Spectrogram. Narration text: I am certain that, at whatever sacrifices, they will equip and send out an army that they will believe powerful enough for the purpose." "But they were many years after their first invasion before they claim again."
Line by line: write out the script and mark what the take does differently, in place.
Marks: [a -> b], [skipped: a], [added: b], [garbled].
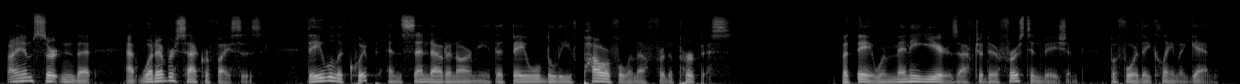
I am certain that, at whatever sacrifices, they will equip and send out an army that they will believe powerful enough for the purpose." "But they were many years after their first invasion before they claim again."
